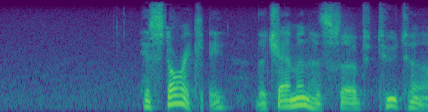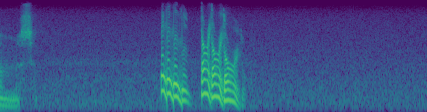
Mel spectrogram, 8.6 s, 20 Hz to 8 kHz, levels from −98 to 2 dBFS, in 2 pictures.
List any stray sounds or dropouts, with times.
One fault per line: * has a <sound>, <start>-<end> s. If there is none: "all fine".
* has a dropout, 2.0-2.1 s
* has a chirp, 5.9-6.8 s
